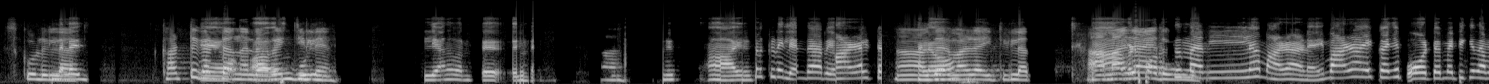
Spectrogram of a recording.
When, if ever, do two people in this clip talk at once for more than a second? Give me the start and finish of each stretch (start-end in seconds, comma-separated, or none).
none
